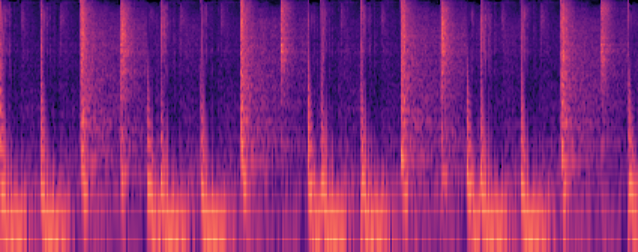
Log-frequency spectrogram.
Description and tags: remix of a downtempo beat added by Zajo (see remix link above)
reverb distorsion and compression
